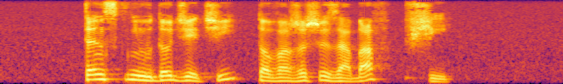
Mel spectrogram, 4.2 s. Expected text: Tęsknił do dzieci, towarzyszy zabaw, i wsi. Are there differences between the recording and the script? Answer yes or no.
yes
